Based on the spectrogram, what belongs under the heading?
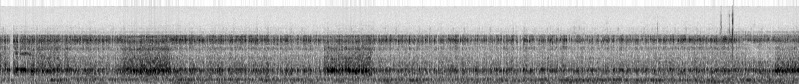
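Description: Freight train cars, covered hoppers, rolling past close by: a steady rumble and clatter of steel wheels on the rails, swelling louder briefly three times as the wheel sets go by.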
